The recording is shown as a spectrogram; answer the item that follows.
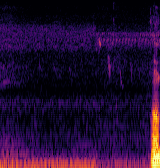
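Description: Quiet outdoor field ambience with a faint low rumble, joined about a second in by a faint, steady, high-pitched insect drone. A man starts speaking at the very end.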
